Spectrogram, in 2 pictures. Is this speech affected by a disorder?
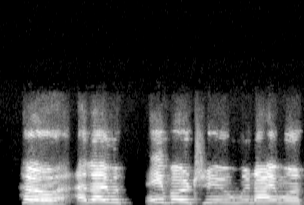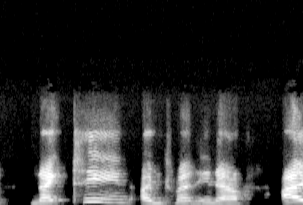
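Yes: cerebral palsy, spastic.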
